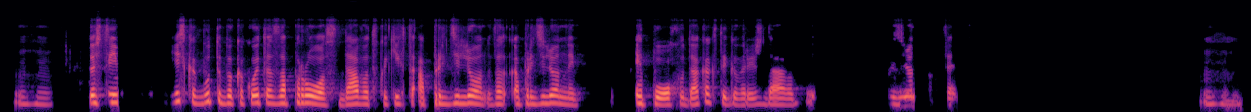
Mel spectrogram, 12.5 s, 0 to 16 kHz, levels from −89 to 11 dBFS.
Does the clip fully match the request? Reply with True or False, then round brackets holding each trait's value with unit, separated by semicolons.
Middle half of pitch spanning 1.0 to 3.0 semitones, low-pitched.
False (2.7 semitones; 190 Hz)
